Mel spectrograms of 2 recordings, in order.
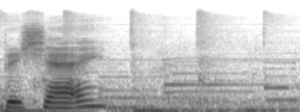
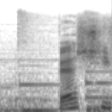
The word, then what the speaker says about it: Beachy: It's not pronounced Bichet. Beachy Furniture, located next to the Mermaid a few miles from the Delaware beaches on US Route 9.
